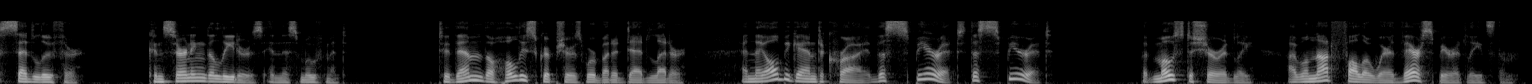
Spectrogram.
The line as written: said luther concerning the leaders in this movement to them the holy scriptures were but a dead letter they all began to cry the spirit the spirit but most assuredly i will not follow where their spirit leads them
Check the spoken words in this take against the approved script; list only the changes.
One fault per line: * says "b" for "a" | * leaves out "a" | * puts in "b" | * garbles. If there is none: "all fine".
* puts in "and"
